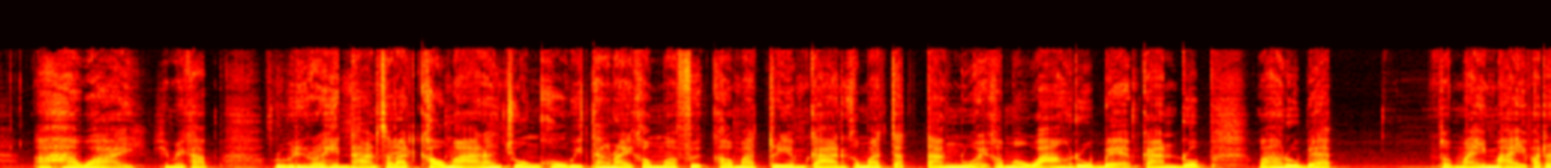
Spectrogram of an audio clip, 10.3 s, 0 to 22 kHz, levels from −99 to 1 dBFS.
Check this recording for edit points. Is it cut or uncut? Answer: cut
